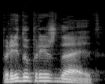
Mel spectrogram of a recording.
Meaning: third-person singular present indicative imperfective of предупрежда́ть (predupreždátʹ)
- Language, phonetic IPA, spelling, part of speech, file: Russian, [prʲɪdʊprʲɪʐˈda(j)ɪt], предупреждает, verb, Ru-предупреждает.ogg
